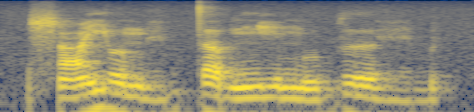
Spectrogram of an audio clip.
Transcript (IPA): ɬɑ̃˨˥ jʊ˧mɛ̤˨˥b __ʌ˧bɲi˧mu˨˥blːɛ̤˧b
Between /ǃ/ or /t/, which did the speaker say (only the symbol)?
t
